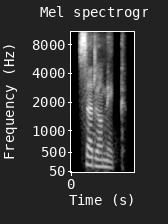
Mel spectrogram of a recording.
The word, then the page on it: sardonic: Indian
